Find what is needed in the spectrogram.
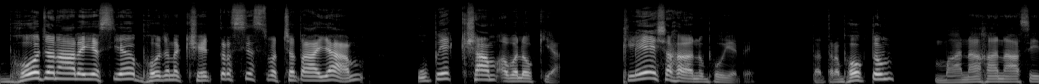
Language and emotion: Sanskrit, disgusted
